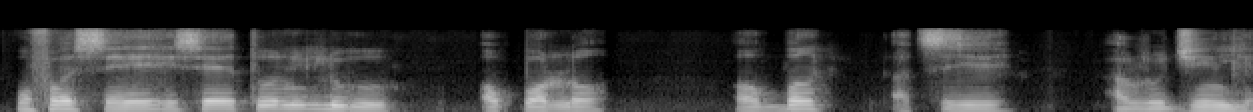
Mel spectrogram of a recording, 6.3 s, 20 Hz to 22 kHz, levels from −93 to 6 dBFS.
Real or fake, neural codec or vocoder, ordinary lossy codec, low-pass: fake; codec, 16 kHz, 0.8 kbps, ZipCodec; none; 7.2 kHz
